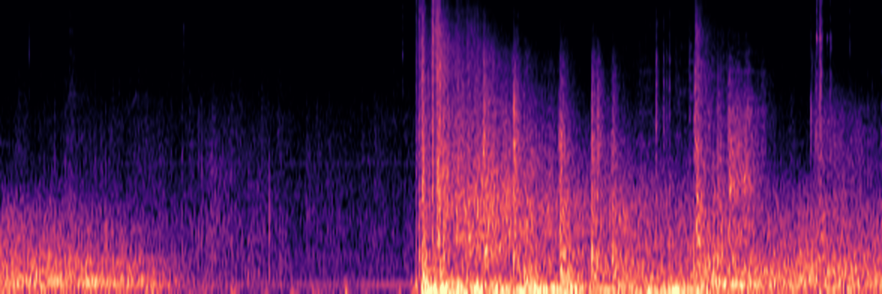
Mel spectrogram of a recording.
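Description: HE artillery rounds fired at a church in the video game Enlisted: after a quieter stretch of low rumble, a heavy blast erupts into sustained booming fire with several sharp cracks, loud and close, with no talking.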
